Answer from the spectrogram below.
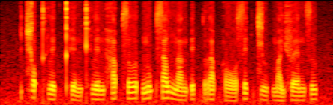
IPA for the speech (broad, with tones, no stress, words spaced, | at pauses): t͡ɕɔ˥˩ʔkʰle˨˩k̚ tʰe˩˦nkʰle˧nha˥˩p̚ sɤː˥˩t̚ nu˥˩ʔsa˥˩w na˧nʔe˥˩k̚pra˦˥p̚hɔː˩˦ se˥˩k̚t͡ɕɯː˨˩p̚ ma˩˦jfɛː˧nsɯ˥˩k̚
